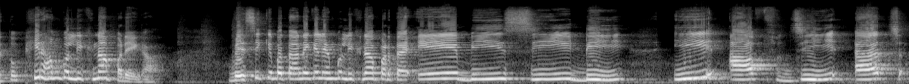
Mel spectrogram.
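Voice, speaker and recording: Chatty math teacher, echoey room. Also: male voice, very high voice. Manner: chatty, counts aloud, asks rhetorical questions. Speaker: reasoning teacher. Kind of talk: classroom lecture on exam reasoning.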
